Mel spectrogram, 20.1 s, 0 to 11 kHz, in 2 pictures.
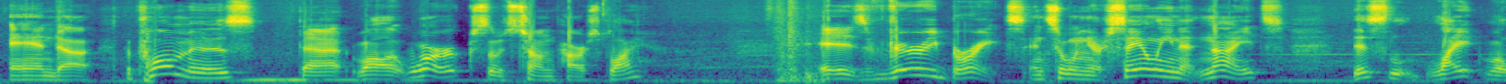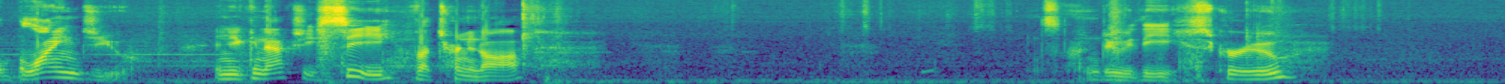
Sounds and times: Speech: 0.0 - 4.4, 5.4 - 13.8, 16.9 - 18.9.

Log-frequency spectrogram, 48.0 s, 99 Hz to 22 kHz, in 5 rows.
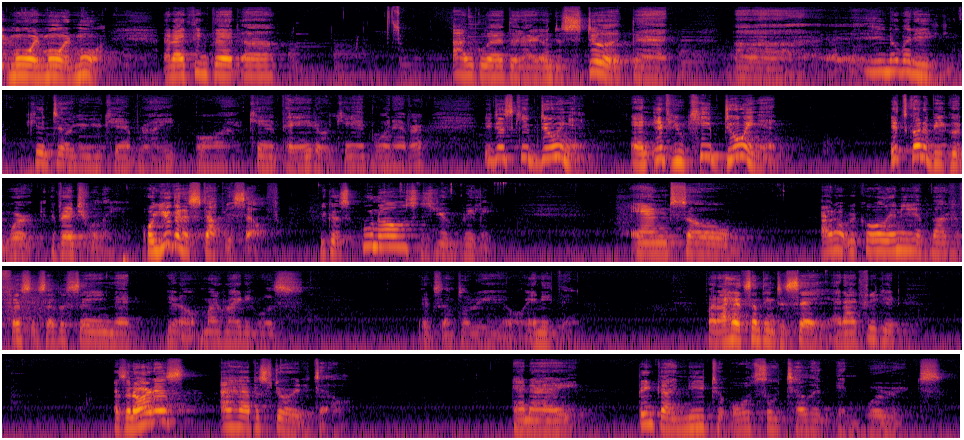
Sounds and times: Speech: 0.0 - 2.9, 4.5 - 17.5, 18.5 - 24.2, 25.5 - 26.7, 27.4 - 31.8, 33.0 - 34.6, 35.8 - 37.9, 39.5 - 42.0, 43.5 - 47.9.

